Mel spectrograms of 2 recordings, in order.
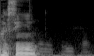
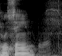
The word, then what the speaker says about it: Husain: Namun di sini namanya diucapkan sebagai Daud ibnu Husain, bukan ibnu Hasin. Hal ini bukanlah sebuah koreksi, melainkan saya menyebutkannya sebagai aspek tambahan untuk pengetahuan. Saya membacanya dengan tepat, saya membacanya sebagai Husain.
